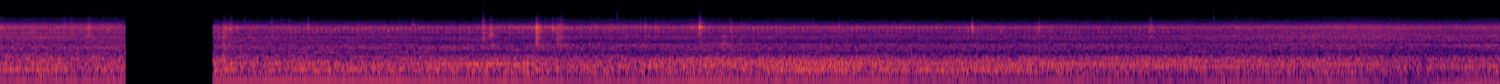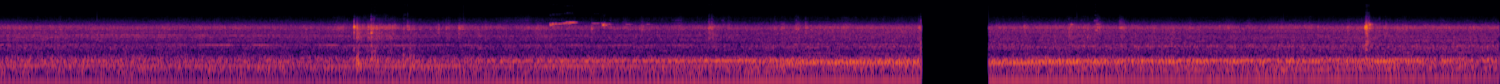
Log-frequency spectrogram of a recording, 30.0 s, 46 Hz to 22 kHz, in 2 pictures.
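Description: Fendt 924 tractor's six-cylinder diesel engine running steadily as it turns and pulls a six-furrow reversible plough, with a few short clanks. The sound cuts out briefly twice.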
